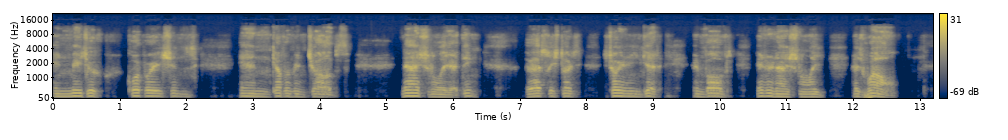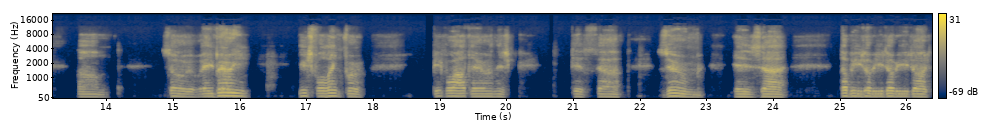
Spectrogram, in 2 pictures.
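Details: Adult man with bilateral severe hearing loss since early childhood, mild cerebral palsy, and a vocal cord damaged during surgery; deaf speech with dysarthric features.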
